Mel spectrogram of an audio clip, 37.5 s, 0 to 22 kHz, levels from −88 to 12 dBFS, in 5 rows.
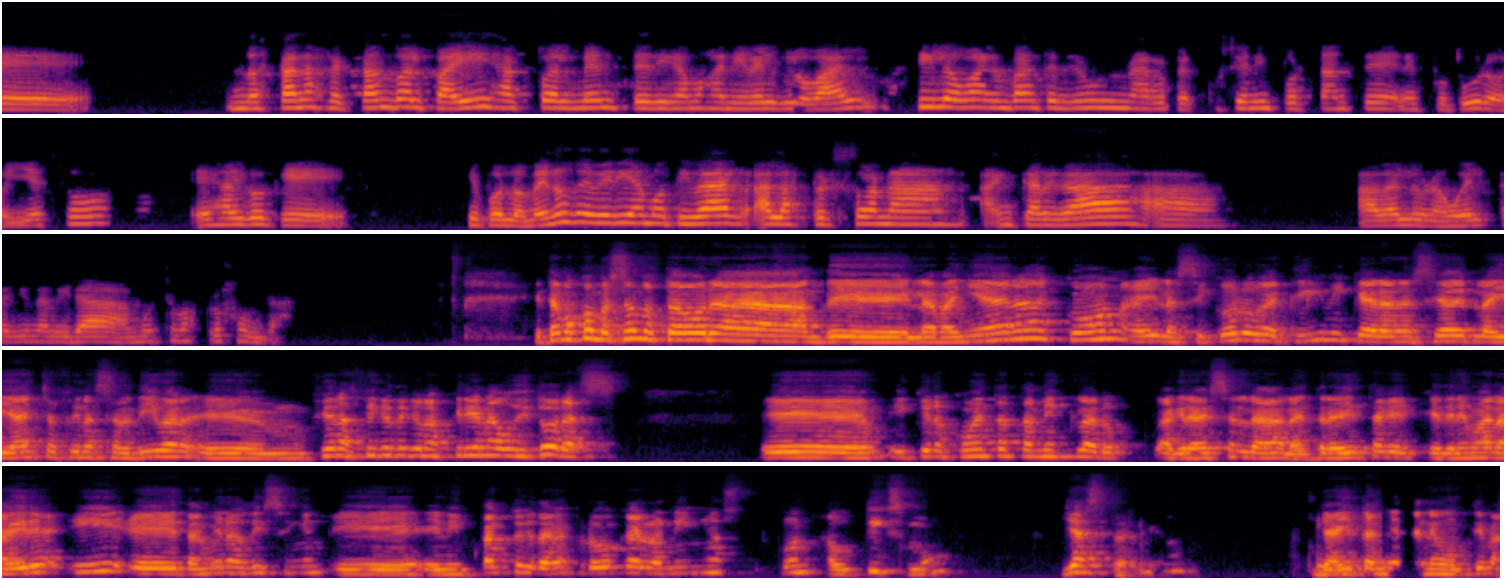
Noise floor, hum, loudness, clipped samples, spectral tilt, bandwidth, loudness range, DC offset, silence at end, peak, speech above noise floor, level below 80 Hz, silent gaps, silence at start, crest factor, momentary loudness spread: -73 dBFS; none; -18 LUFS; under 0.1%; -5.5 dB/octave; 10.5 kHz; 12 LU; under 0.1%; 0 s; -2 dBFS; 54 dB; -64 dBFS; none; 0 s; 18 dB; 14 LU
